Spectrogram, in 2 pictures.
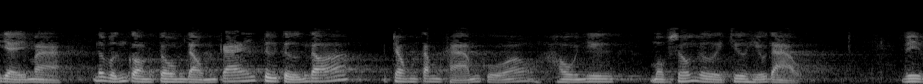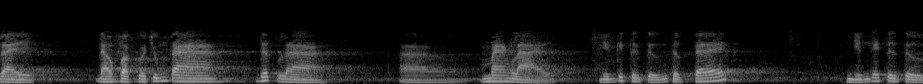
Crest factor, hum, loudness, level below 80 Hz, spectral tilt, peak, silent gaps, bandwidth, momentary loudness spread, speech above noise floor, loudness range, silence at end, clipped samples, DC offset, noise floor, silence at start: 18 dB; none; -32 LUFS; -64 dBFS; -10.5 dB/octave; -14 dBFS; none; 5.8 kHz; 16 LU; 25 dB; 5 LU; 0 s; under 0.1%; under 0.1%; -55 dBFS; 0 s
